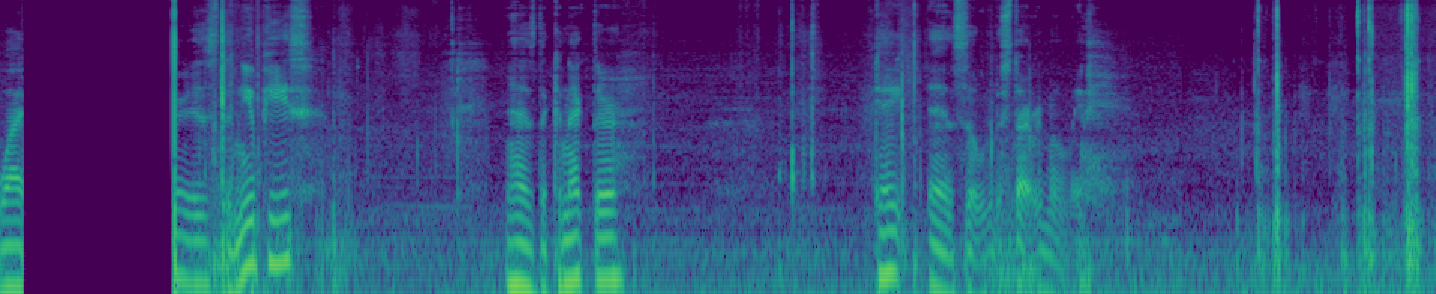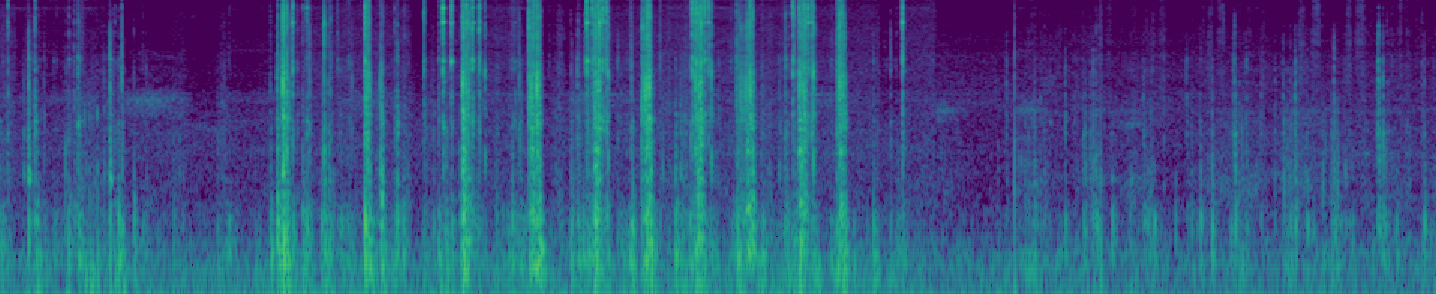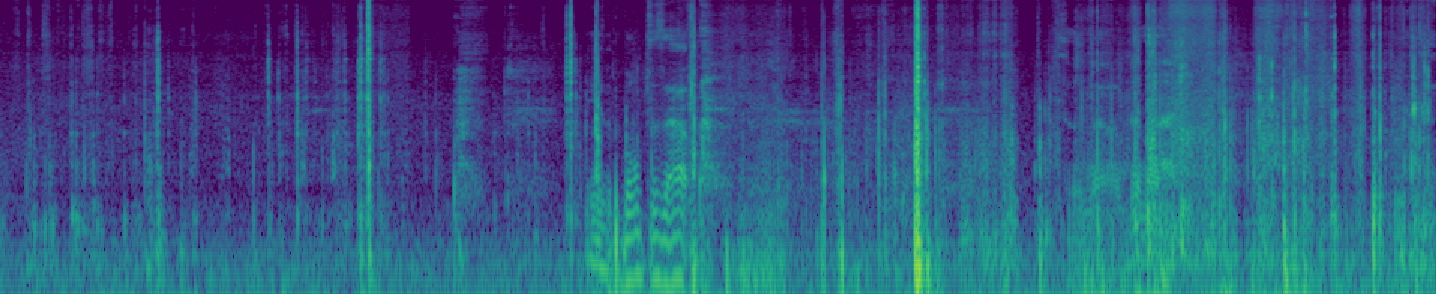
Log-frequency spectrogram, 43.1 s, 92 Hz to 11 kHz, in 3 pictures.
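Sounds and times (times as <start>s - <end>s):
tool handling: 12.4s - 15.8s, 16.6s - 23.6s, 36.9s - 43.0s
socket wrench ratchet clicks: 13.6s - 15.6s, 17.2s - 23.5s.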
